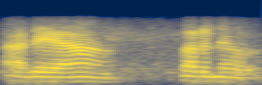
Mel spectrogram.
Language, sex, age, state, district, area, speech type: Malayalam, female, 30-45, Kerala, Kottayam, urban, conversation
